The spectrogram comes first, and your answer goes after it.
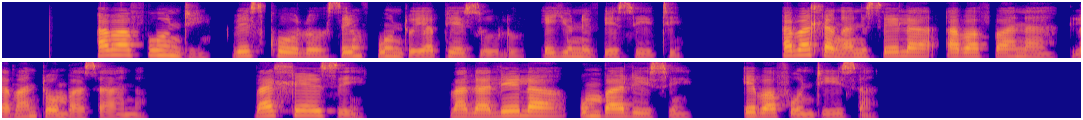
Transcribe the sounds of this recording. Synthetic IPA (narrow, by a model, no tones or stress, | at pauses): aβafundʱiβesi̥kʰɔlɔseɱfundʱɔjapʰezuluejunivesitʰi | aβaɬaŋanisɛlaaβafanalamantʼɔmbʱazaːna | βaɬɛzi | βalalɛlaum̩βalisi | ɛβafundʱiːsa̰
